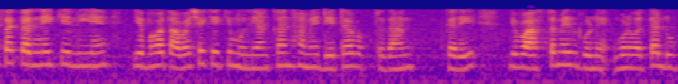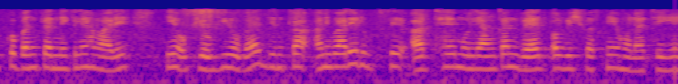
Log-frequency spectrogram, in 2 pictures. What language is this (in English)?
Hindi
